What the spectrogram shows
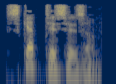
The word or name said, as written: skepticism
